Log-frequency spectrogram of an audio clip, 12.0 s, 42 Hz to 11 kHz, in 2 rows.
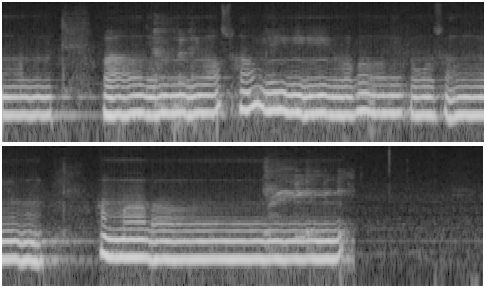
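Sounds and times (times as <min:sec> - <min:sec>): man chanting in held notes: 0:00.0 - 0:10.4.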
